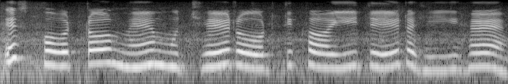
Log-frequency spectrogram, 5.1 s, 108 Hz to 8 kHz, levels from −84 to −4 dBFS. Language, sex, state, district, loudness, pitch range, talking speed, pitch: Hindi, female, Madhya Pradesh, Katni, -17 LUFS, 255-295 Hz, 105 wpm, 270 Hz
